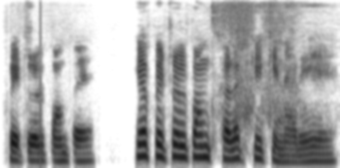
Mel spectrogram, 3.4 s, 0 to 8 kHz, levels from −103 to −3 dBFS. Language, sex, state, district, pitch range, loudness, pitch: Hindi, male, Bihar, Saran, 130-200 Hz, -20 LUFS, 145 Hz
